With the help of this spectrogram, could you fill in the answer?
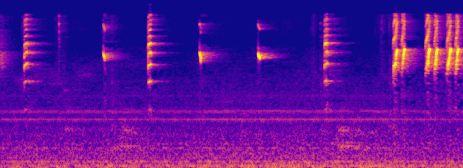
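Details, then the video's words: Song of the Cucak kinoi, said to be good for tutoring other birds and for therapy: spaced clear chirps and short falling whistles, ending in a quick run of loud sharp notes. "Suara Kicauan Burung Cucak Kinoi"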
